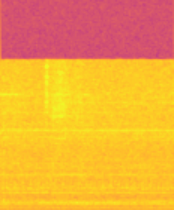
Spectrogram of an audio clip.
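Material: Nothing is struck.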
